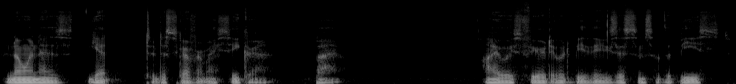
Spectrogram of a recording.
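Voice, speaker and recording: The speaker is a man in a romantic fantasy ASMR roleplay as a gentle, troubled werewolf, his voice deep and husky, his words formal and old-fashioned. Heavily acted yet soft-spoken and hesitant, he comes across moved and grateful.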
